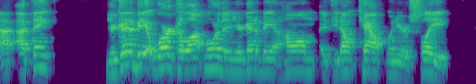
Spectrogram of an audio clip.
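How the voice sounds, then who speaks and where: Talking at a very fast pace, a man with a slight Southern US accent uses a high pitch and ordinary pitch variation. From US South, North Georgia. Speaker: leadership trainer and author. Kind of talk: podcast interview. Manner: halting, frequent word repetitions.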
